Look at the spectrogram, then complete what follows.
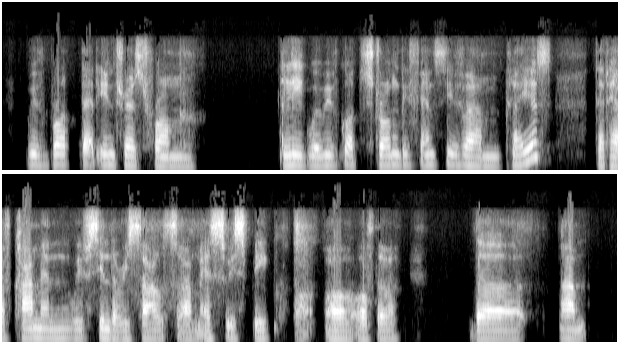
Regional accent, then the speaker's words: Papua New Guinea; because I'm not from Port Moresby, I'm from the second city of PNG.

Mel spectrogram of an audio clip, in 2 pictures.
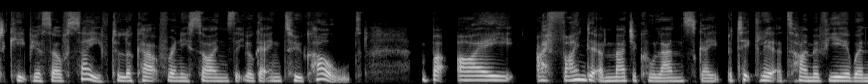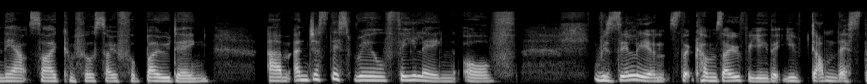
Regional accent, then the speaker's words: Whitstable, South East England, United Kingdom; I'm in my hometown of Whitstable, which is the very far southeast of England. So I'm about, 200 metres from the sea right now.

